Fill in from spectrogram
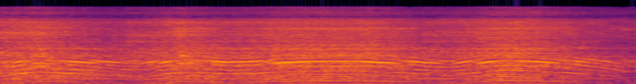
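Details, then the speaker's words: Hyundai Avega, microphone at the engine bay by the AC compressor pulley, clutch engaged with throttle blips: coarse growl rising and falling with revs only when AC is on, normal with AC off; rough-running AC compressor. "lihat teman-teman jadi suaranya kasar ya Nah jadi gitu temen-temen mobil ini tuh masalahnya di situ ya setiap kali AC kita on suara kasar akan muncul"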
